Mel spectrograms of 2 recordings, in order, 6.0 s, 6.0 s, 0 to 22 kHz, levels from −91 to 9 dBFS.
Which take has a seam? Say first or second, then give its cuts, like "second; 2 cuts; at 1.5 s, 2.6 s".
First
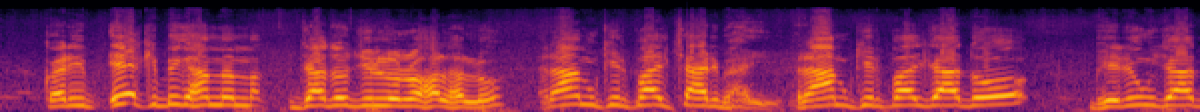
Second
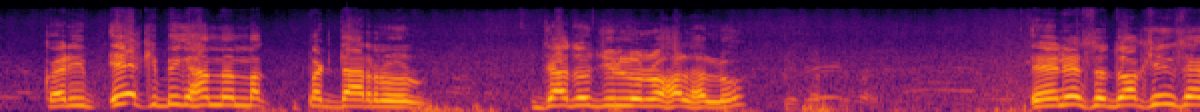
first; 3 cuts; at 1.3 s, 2.6 s, 3.8 s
